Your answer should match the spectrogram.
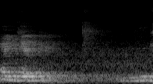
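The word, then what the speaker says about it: adjective: एडजेक्टिव हाँ, डी नहीं बोलते, इट इज एडजेक्टिव, साइलेंट होता है।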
